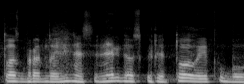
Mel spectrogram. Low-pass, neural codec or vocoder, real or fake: 14.4 kHz; codec, 32 kHz, 1.9 kbps, SNAC; fake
